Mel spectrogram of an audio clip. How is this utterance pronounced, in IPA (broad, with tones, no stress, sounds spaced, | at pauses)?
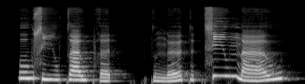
o˥ w s iː˧ w t̪ aː˧ w pʰ ɐ˨ t̚ | t̪ ʊ˨˩ ŋ œː˨˥ t̪ ɵ˨ t̚ s iː˥ w n̪ aː˨˥ w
